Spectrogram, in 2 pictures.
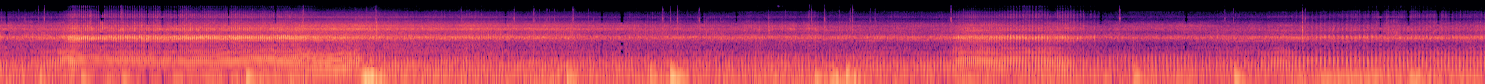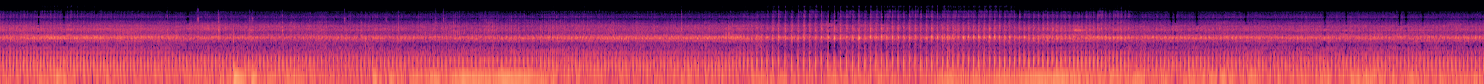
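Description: Motocross dirt bike engine heard from the rider's helmet camera, revving up hard at the start and again about ten seconds in, then running at lower, steadier revs. A few sharp knocks come through along the way.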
